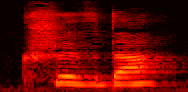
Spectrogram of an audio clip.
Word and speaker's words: krzywda: And as you can see, the RZ we pronounce as sh, sh, krzesło, krzesło. Sło. And the same rule applies to krzak, krzyk, krzyk, krzywda, krzywda, and many more.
